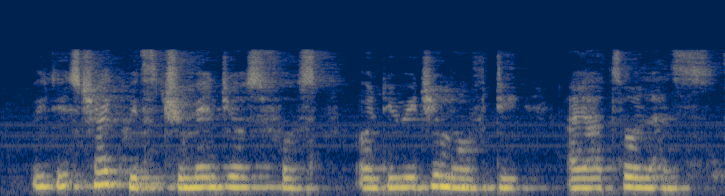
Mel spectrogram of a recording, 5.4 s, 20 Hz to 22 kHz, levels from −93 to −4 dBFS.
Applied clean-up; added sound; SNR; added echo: none; none; none; none.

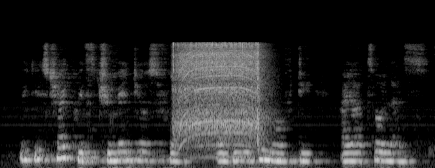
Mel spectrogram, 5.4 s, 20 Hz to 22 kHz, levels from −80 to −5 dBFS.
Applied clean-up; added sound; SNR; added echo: none; Engine / Drill; -3 dB; reverberation time 0.2 s.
